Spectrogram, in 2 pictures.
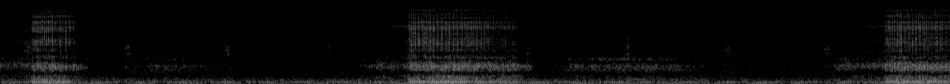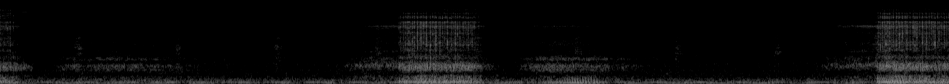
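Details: Overtired person snoring: loud, rattling snores on each breath in, about 13 a minute, with quieter breathing out between them: snoring.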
